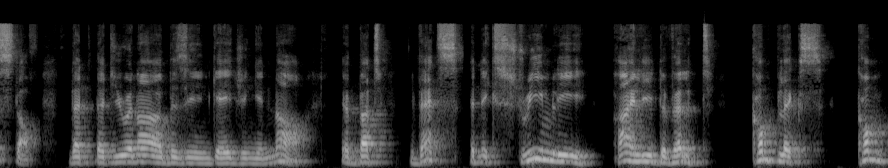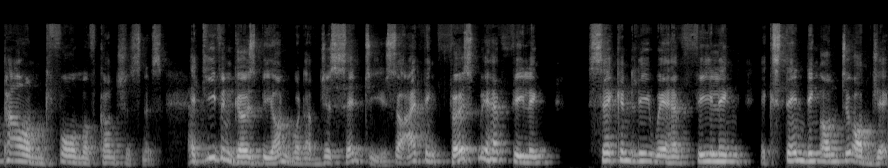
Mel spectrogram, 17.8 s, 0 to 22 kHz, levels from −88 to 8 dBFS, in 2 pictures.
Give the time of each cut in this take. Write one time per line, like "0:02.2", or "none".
0:04.5
0:10.8

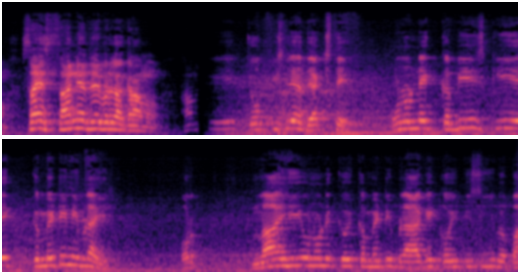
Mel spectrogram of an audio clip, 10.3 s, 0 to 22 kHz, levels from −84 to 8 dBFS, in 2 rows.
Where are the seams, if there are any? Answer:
0:01.6

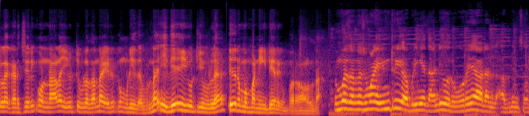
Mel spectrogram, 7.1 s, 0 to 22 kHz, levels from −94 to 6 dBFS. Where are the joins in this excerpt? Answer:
0:03.0
0:04.3

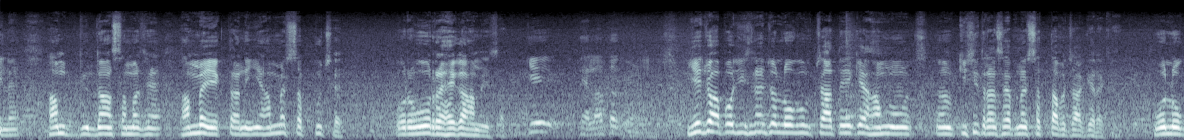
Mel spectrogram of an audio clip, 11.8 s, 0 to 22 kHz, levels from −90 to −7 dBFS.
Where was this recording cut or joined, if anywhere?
none

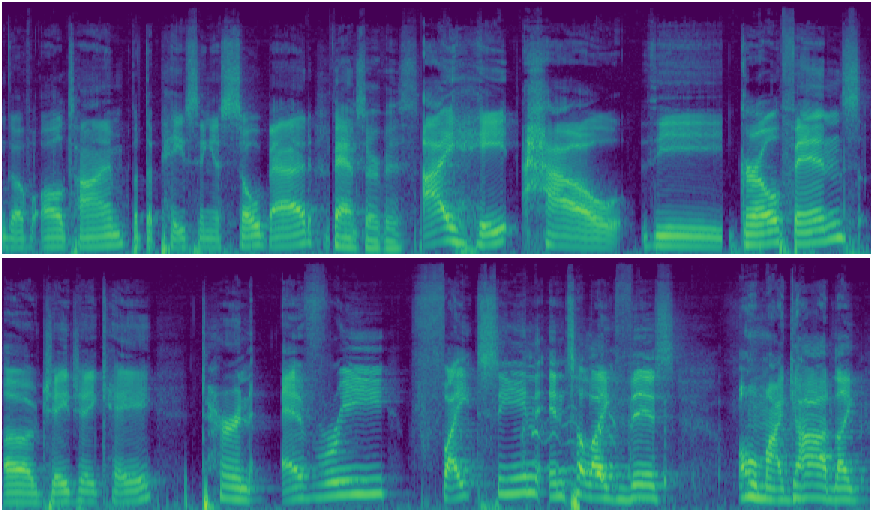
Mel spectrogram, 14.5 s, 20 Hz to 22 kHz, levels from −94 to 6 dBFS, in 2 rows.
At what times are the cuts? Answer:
0:01.1
0:02.9
0:04.4
0:05.3
0:06.0

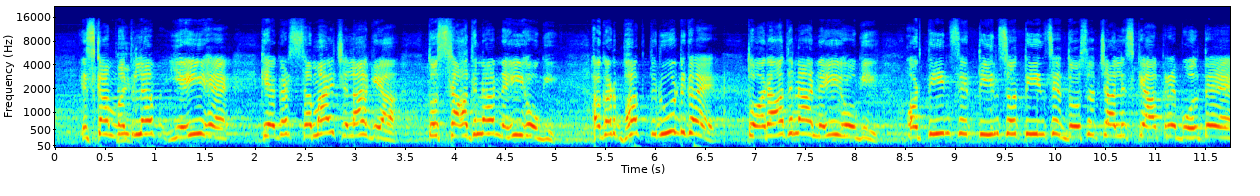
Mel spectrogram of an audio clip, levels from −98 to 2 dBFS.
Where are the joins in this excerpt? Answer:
none

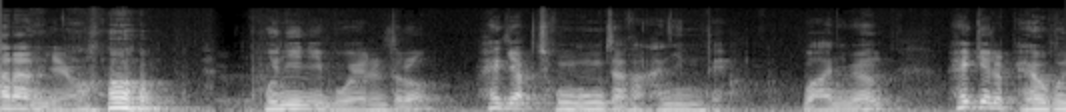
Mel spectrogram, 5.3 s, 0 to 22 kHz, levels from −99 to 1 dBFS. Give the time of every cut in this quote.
0:01.2

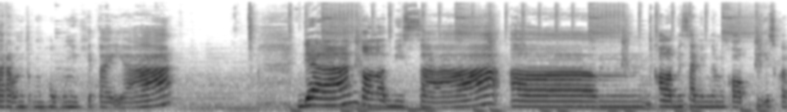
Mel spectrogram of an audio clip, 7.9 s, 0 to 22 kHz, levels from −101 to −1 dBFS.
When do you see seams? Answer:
none

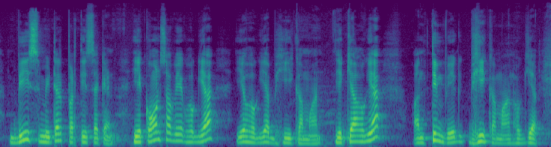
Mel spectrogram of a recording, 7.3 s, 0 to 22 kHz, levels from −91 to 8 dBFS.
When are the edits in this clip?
none

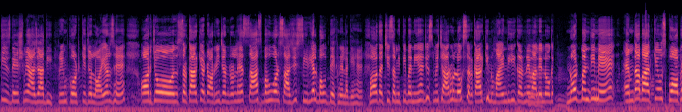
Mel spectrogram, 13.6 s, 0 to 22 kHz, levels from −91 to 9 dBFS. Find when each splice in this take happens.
0:01.1
0:07.3
0:11.1

